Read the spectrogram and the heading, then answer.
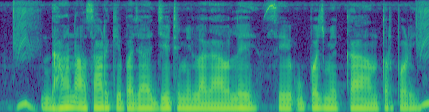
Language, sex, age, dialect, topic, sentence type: Bhojpuri, male, 25-30, Northern, agriculture, question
